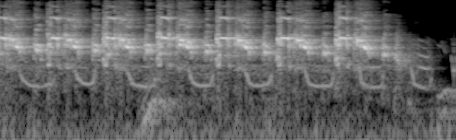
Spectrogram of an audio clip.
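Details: Female grey francolin calling: a fast series of harsh, squawking notes, about two per second, each ending in a low hooked tail, over faint background noise, fading out at the end.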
